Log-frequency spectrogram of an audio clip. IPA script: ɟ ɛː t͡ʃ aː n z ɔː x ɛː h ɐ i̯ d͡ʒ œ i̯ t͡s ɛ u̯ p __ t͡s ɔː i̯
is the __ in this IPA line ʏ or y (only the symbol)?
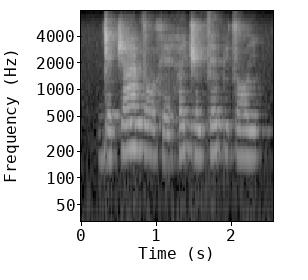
y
